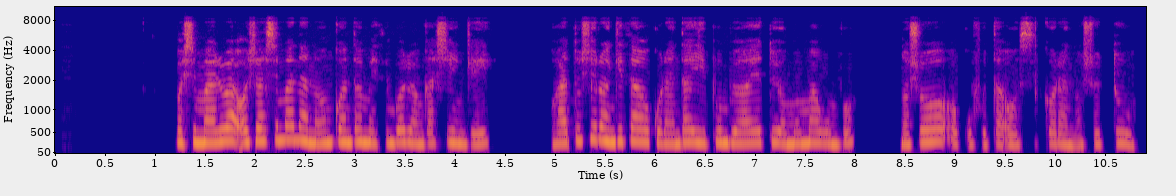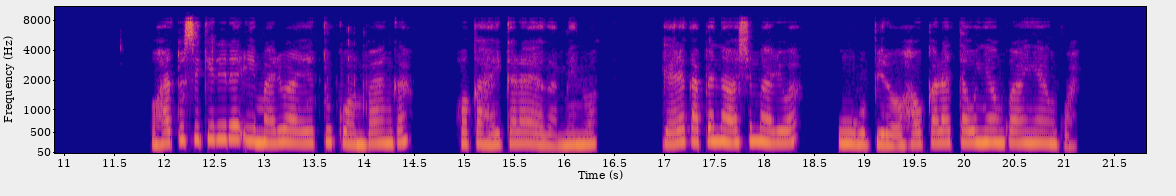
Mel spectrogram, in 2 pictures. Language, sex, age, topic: Oshiwambo, female, 18-24, finance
